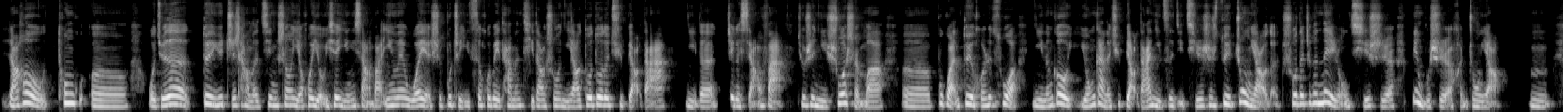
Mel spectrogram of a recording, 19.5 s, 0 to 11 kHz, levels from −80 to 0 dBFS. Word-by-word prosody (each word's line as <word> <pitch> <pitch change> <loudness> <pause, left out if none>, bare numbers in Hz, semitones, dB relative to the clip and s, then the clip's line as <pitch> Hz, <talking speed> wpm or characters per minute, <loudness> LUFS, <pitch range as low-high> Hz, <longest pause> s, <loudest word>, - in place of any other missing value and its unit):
然 200 - 0
后 250 -8 +4
通 280 -1 +5
过 - - -8
呃， 180 -1 -1 0.2
我 190 - +1
觉 205 +3 +3
得 240 -2 +5
对 250 -4 +4
于 225 - +2
职 215 -2 -2
场 215 -3 -3
的 170 +1 -3
晋 205 +4 -1
升 220 +1 -1
也 180 - +1
会 210 +4 +1
有 - - +1
一 - - 0
些 220 +3 +3
影 180 -2 -3
响 195 - -3
吧。 180 - -3
因 210 +2 +1
为 220 - -1
我 190 0 +2
也 195 -4 +2
是 205 - -5
不 230 +4 -2
止 195 -4 -3
一 - - -6
次 215 - -4
会 215 +1 -1
被 200 -2 +3
他 195 - -4
们 195 +1 -2
提 200 - -6
到 185 -1 -2
说 195 +1 -3
你 175 -2 -2
要 175 0 -1
多 220 +4 +4
多 225 +1 +6
地 215 - +5
去 210 +1 -4
表 - - -4
达 180 +1 -4 0.2
你 185 -4 -4
的 175 +2 -2
这 - - +1
个 190 - 0
想 200 +4 -2
法。 - - -2
就 - - -5
是 220 0 +1
你 180 -4 +2
说 270 +10 +3
什 275 - -4
么， 165 +3 -3 0.2
呃， 175 -1 -3
不 200 +9 -3
管 230 -2 +2
对 245 0 +5
或 205 -2 -2
是 225 - +1
错， 240 +1 +1 0.2
你 190 - 0
能 185 +3 -1
够 245 -2 +6
勇 205 +1 -2
敢 250 -3 0
地 175 - -3
去 225 +7 -7
表 235 - +1
达 165 +3 -1
你 205 -4 +2
自 205 +4 -3
己 265 - -7
其 200 -7 -2
实 200 +3 -2
是 205 - +1
最 240 +2 +3
重 280 +3 +3
要 175 - 0
的， - - -11
说 260 +2 0
的 255 - +2
这 270 - -4
个 275 - +3
内 275 -2 +6
容 190 - -2
其 190 0 -1
实 190 -2 -4 0.2
并 295 -7 +3
不 - - -4
是 175 -1 0
很 - - -10
重 180 -3 -2
要， 170 - -5 0.3
嗯。 190 +3 -4
205 Hz, 305 characters per minute, -20 LUFS, 185-230 Hz, 0.3 s, 多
